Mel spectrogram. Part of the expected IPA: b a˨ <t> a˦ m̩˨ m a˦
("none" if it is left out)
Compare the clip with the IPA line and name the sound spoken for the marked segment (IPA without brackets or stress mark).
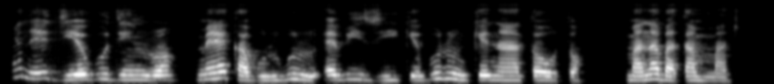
t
